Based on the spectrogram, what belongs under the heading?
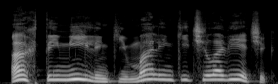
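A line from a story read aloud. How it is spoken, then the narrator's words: Delighted exclamation. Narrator (Russian): воскликнула обрадованная Лиля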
